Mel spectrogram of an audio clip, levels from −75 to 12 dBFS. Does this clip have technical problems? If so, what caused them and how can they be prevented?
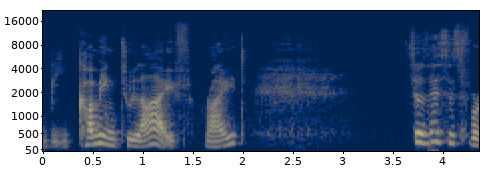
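Yes. Repeated packet loss (robotic sound) runs from 2.47 to 3.91 s, starting just after "coming to life right". Packets went missing or arrived late again and again. There are 13 gaps, the longest 50 ms. The decoder patched 270 ms by extending the last sound it had. Another 160 ms was simply lost. About 19% of the stretch is concealed. The speech comes out broken and robotic. A larger jitter buffer, a more stable network, or forward error correction would prevent it.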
